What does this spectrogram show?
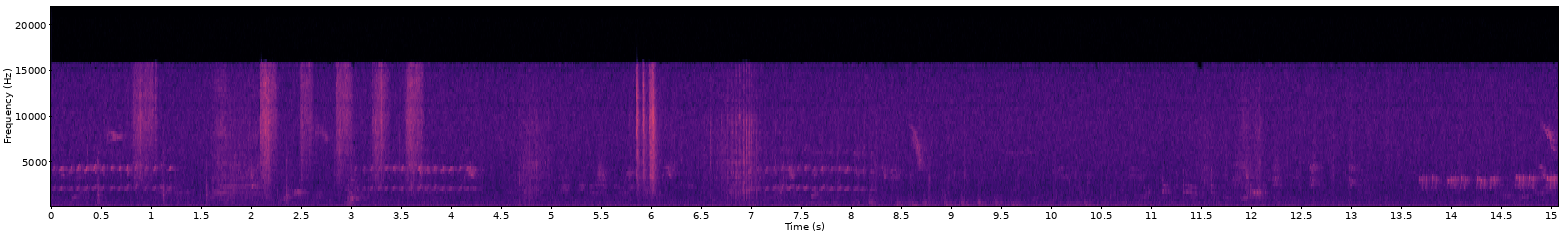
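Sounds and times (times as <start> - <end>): low background noise: 0.0 - 15.0
sharp clicks: 5.8 - 7.1.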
